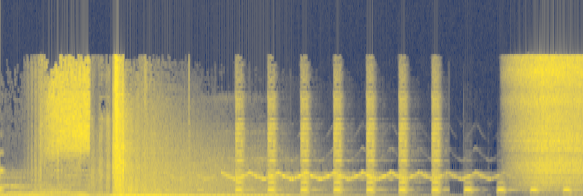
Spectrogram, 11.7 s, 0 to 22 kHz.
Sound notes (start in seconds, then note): 2.5 car horn blaring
